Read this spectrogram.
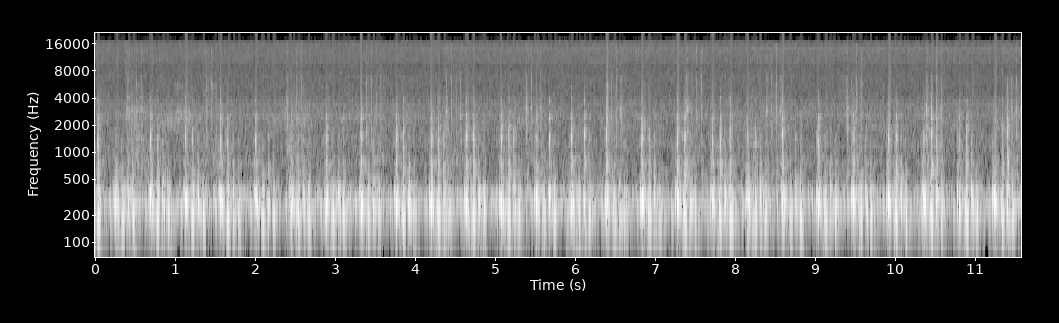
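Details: Non-stress test at 38 weeks pregnant, baby measuring large: rapid, regular whooshing fetal heartbeat on the monitor at about 136 beats a minute, with beeps marking each fetal movement the mother felt.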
